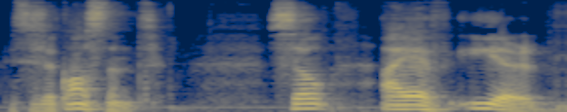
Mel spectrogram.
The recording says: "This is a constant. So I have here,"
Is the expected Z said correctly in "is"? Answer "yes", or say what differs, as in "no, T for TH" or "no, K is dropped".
yes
